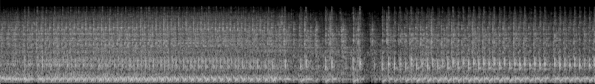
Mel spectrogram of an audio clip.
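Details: Customer's motorcycle idling after kick start without choke, ignition advance set midway; engine not stripped, standard gearbox. A loud, lumpy thump at about three beats a second, steady with no knock: healthy.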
